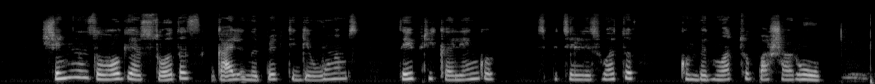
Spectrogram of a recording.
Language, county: Lithuanian, Šiauliai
